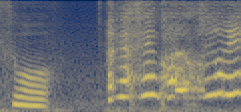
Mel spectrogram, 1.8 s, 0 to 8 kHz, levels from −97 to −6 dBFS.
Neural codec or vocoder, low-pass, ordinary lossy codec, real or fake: codec, 16 kHz, 0.5 kbps, FunCodec, trained on LibriTTS, 25 frames a second; none; none; fake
